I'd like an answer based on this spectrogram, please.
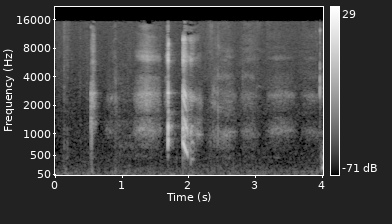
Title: Hiccup!!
